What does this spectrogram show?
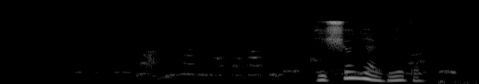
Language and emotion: Russian, sad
